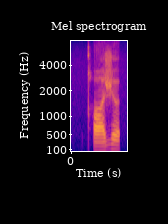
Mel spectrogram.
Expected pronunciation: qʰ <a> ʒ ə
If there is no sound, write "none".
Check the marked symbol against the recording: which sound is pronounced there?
a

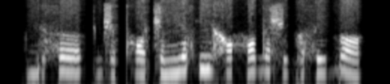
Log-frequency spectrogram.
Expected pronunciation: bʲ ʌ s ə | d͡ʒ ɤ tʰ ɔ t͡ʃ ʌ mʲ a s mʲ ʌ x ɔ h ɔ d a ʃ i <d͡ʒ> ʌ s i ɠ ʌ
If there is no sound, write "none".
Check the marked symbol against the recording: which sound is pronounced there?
ɡ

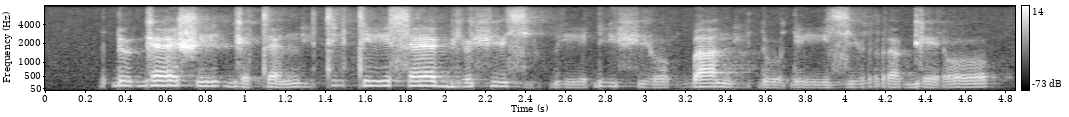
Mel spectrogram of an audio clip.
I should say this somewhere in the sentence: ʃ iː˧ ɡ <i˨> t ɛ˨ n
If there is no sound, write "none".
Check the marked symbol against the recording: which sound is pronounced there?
e˨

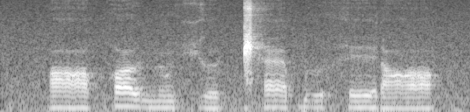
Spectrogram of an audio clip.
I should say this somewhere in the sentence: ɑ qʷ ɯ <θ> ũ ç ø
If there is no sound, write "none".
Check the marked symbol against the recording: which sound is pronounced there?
n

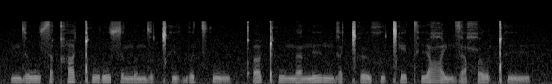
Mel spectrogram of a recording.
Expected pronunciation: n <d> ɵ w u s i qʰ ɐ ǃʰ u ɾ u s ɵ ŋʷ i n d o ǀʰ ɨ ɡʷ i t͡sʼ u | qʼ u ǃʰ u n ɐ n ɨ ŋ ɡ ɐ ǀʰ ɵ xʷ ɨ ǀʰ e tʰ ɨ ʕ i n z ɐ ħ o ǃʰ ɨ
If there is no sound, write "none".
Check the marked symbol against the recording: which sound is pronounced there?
d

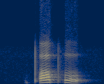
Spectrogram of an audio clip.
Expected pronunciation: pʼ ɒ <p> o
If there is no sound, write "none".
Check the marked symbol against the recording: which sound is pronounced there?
pʰ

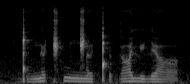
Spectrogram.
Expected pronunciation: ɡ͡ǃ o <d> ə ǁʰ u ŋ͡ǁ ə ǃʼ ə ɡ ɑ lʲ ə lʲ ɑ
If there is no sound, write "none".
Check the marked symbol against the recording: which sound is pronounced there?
n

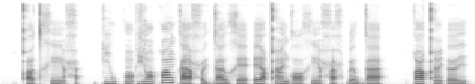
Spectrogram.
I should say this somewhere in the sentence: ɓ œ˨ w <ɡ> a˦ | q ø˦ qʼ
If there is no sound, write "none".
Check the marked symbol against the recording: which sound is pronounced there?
ɡ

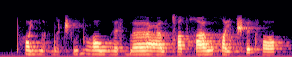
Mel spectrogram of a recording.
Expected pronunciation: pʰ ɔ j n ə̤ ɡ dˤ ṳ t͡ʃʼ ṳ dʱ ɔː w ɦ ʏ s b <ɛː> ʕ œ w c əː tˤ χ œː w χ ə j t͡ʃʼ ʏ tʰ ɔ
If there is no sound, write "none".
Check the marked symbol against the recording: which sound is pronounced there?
œː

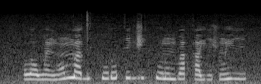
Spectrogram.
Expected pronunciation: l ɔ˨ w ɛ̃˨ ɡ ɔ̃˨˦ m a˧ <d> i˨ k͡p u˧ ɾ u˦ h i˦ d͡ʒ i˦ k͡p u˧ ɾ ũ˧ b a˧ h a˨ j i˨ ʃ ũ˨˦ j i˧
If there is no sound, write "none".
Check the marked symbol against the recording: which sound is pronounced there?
d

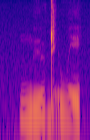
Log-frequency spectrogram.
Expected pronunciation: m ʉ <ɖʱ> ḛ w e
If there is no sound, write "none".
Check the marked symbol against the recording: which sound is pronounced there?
ɖ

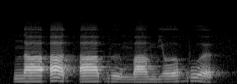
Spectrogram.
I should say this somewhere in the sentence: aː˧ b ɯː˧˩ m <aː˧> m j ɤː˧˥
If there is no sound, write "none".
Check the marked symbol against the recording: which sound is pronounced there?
aː˧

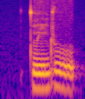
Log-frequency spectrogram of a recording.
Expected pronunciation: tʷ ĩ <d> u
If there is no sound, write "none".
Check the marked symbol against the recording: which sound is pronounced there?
d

